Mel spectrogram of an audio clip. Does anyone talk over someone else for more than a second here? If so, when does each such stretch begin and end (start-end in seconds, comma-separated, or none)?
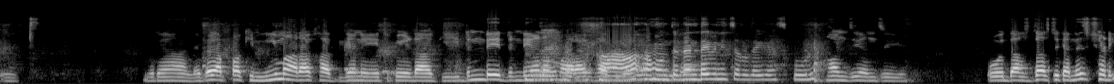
5.4-7.0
